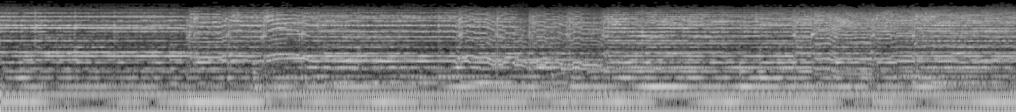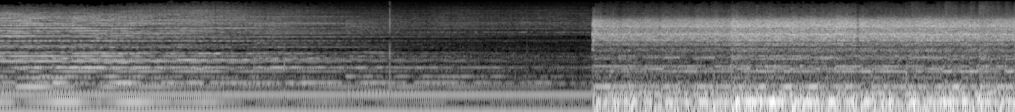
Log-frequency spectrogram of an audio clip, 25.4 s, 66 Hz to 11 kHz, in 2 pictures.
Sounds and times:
Music: 0.0s - 25.3s.

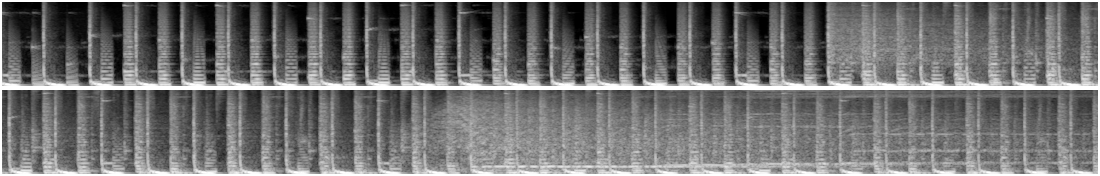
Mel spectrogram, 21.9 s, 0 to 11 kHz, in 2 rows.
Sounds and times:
Music: 0.0s - 21.9s.

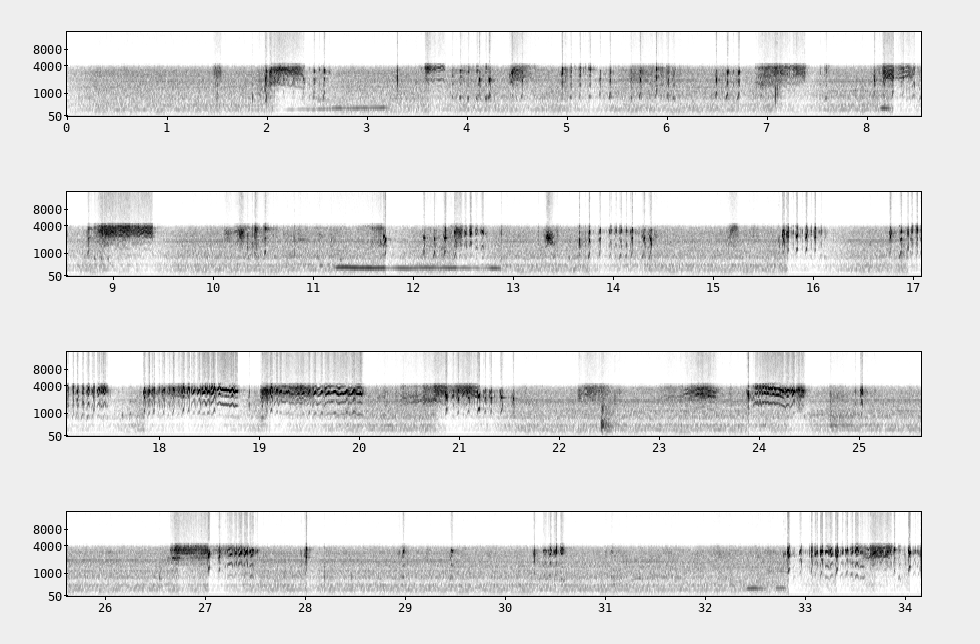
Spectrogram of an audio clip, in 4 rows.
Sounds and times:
Animal: 1.4s - 9.5s, 10.1s - 14.5s, 15.2s - 25.2s, 26.6s - 28.1s, 30.2s - 31.5s, 32.4s - 34.1s.

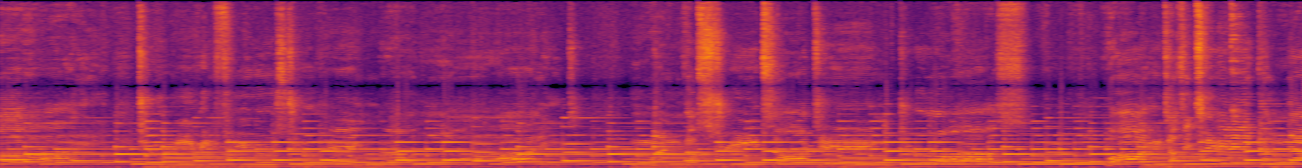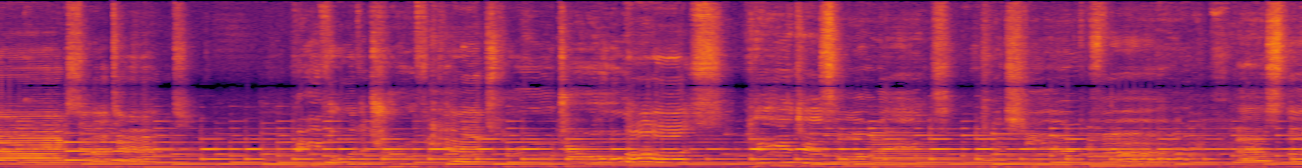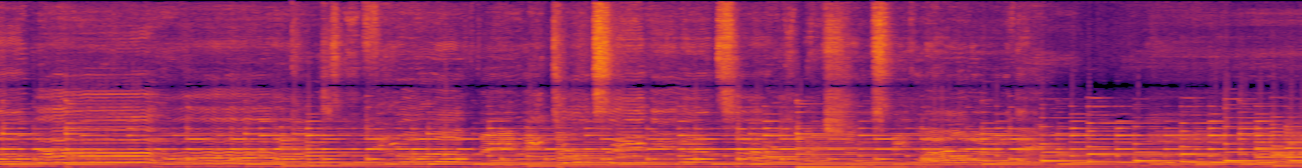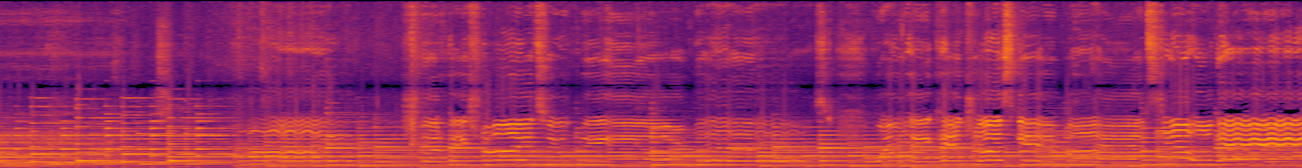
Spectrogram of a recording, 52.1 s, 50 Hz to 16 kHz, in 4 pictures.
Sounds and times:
Music: 0.0s - 52.0s.

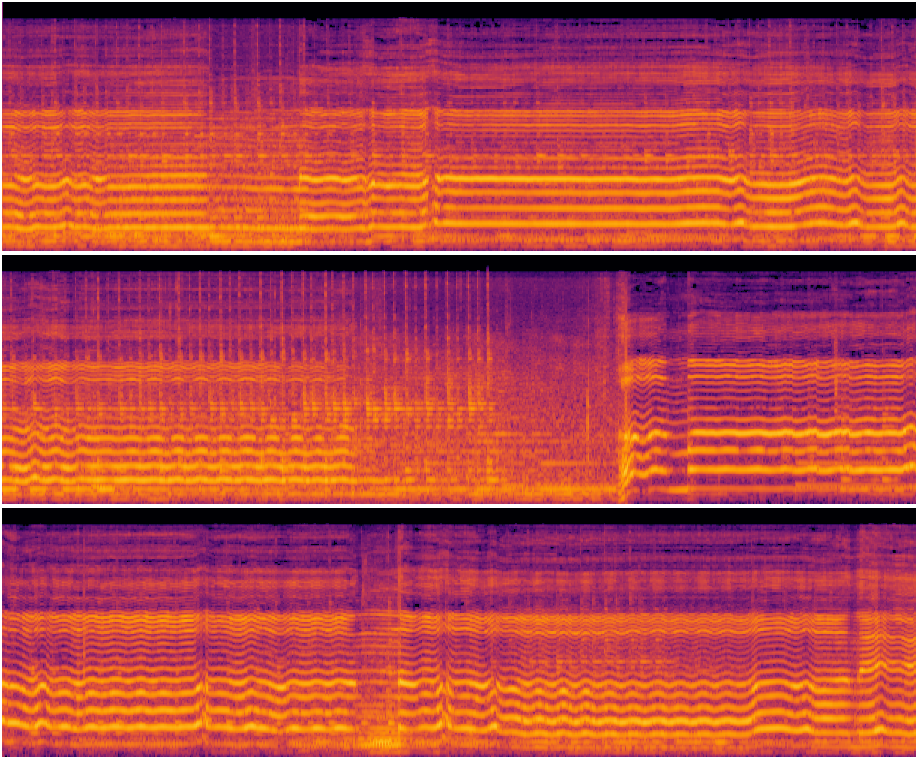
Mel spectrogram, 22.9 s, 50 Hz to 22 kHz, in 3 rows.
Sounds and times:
Music: 0.0s - 22.8s.

